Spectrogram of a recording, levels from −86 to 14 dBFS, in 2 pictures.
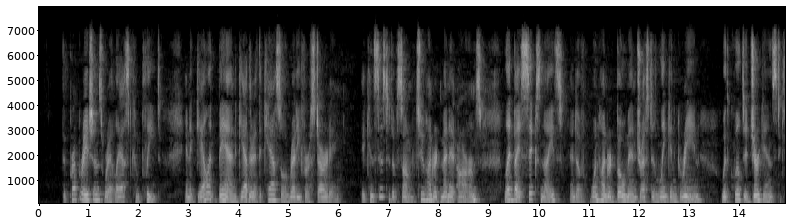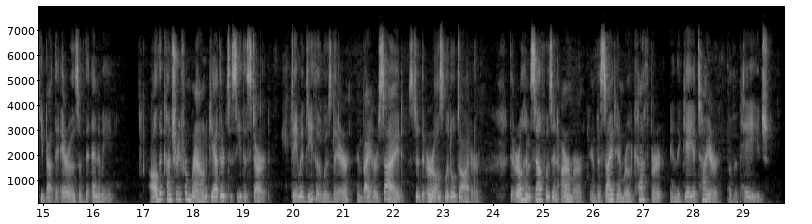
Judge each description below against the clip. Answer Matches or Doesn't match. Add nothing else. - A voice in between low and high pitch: Matches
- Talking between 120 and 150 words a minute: Doesn't match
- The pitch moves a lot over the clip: Doesn't match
